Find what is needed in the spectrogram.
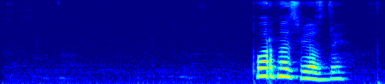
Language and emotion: Russian, neutral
